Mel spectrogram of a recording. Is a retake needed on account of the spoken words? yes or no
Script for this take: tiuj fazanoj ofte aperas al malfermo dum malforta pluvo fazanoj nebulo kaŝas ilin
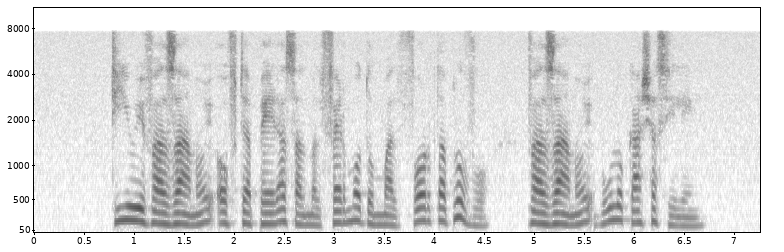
no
